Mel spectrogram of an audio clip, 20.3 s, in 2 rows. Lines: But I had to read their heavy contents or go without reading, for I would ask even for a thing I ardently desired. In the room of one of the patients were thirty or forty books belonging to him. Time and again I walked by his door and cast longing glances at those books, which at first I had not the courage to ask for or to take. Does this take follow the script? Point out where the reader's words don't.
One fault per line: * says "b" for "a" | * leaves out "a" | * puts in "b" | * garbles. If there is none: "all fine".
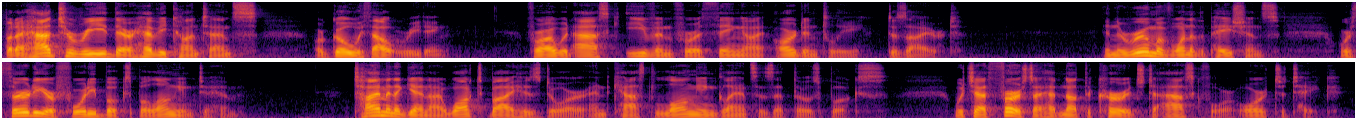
all fine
